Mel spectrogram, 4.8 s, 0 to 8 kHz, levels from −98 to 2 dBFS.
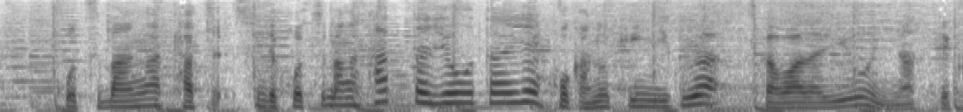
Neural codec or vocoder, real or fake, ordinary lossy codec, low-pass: none; real; none; none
